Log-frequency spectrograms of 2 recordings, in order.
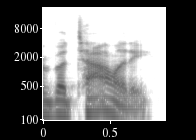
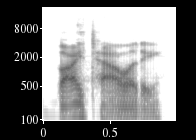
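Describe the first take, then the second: First: Vitality with a flat "va" first syllable, vah-TAL-ity; hillbilly slip. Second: Vitality corrected with a long "vai", vye-TAL-ity; plain. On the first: Real, not acted. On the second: Shown as a demonstration. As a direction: say Vitality with a clear "vai" diphthong. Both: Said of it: "my hillbilly accent comes out sometimes".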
